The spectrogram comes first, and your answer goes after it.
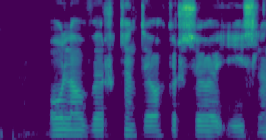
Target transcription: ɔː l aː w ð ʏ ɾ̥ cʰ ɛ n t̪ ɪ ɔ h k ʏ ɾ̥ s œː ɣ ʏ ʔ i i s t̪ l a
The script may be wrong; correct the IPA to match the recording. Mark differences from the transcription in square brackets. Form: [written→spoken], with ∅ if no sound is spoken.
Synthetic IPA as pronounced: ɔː l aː w [ð→v] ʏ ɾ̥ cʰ ɛ n t̪ ɪ ɔ h k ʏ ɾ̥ s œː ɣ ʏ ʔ i i s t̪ l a

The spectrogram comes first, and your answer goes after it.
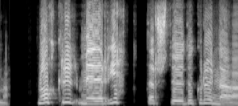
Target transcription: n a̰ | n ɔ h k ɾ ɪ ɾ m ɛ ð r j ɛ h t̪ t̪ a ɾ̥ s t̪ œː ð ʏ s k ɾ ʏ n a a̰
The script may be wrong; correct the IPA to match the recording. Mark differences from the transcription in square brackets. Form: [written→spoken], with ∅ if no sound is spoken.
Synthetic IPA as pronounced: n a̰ | n ɔ h k ɾ ɪ ɾ m ɛ ð r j ɛ h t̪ t̪ a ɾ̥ s t̪ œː ð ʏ [s→∅] k ɾ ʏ n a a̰

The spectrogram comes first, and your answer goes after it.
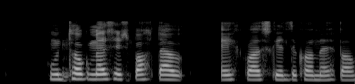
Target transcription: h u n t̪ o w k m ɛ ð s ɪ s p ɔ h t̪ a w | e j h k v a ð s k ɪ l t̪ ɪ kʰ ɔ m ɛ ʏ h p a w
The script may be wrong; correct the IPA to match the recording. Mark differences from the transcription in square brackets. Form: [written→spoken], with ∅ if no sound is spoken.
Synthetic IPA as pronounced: h u n [t̪→t̪ʰ] o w k m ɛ ð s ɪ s p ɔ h t̪ a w | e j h k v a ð s k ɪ l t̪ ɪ kʰ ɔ m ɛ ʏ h p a w

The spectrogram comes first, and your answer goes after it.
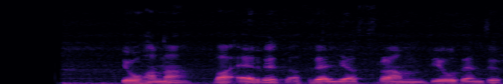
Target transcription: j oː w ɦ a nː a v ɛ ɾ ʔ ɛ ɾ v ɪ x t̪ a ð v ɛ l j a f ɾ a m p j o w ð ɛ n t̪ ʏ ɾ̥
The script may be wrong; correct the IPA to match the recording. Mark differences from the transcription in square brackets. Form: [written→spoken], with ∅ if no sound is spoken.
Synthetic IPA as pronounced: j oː w ɦ a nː a v [ɛ→a] ɾ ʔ ɛ ɾ v ɪ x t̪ a ð v ɛ l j a f ɾ a m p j o w ð ɛ n t̪ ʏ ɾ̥

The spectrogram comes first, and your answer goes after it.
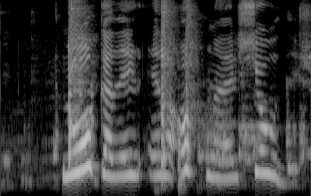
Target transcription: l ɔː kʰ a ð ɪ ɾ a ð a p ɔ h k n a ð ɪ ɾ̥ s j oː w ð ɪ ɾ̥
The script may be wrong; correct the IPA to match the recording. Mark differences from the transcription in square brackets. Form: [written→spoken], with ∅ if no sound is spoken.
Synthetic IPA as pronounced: l ɔː [kʰ→k] a ð ɪ ɾ [a→ɛ] ð a [p→ʔ] ɔ h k n a ð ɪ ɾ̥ s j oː w ð ɪ ɾ̥

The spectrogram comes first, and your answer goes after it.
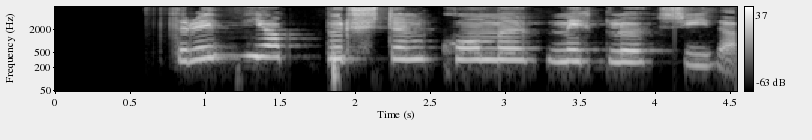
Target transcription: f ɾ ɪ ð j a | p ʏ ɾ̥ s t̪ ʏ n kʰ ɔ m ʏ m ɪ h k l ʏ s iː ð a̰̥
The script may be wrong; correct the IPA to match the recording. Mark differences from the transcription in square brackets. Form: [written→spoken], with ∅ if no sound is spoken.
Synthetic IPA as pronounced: [f→θ] ɾ ɪ ð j a | p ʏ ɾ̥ s t̪ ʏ n kʰ [ɔ→ɔː] m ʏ m ɪ h k l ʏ s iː ð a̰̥

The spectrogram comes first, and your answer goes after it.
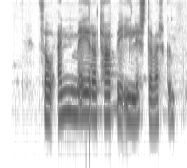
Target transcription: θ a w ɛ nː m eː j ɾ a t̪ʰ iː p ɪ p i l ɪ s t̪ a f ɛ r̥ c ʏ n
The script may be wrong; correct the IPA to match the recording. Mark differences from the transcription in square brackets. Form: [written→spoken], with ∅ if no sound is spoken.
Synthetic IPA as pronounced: θ a w ɛ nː m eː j ɾ a t̪ʰ [iː→aː] p ɪ [p→ʔ] i l ɪ s t̪ a [f→v] ɛ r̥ [c→k] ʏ [n→m]

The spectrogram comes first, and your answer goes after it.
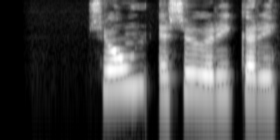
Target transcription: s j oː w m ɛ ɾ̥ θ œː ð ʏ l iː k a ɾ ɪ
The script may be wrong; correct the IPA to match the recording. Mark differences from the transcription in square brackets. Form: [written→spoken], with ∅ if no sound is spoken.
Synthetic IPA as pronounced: s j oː w [m→n] ɛ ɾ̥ [θ→s] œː [ð→ɣ] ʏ [l→ɾ] iː k a ɾ ɪ

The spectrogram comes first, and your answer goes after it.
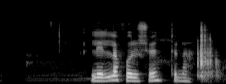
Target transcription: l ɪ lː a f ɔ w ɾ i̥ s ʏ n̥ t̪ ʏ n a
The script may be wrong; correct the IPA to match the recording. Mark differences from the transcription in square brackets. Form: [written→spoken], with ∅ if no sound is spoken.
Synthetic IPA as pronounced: l ɪ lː a f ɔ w ɾ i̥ s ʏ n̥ t̪ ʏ n a

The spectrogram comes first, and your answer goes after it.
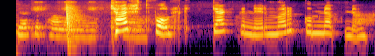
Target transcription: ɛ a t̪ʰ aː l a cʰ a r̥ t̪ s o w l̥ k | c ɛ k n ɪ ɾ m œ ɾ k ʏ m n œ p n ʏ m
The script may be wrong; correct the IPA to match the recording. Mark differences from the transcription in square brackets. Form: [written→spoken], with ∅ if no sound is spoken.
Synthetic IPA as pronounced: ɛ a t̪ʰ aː l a cʰ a r̥ t̪ [s→f] o w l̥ k | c ɛ k n ɪ ɾ m œ ɾ k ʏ m n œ p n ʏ m

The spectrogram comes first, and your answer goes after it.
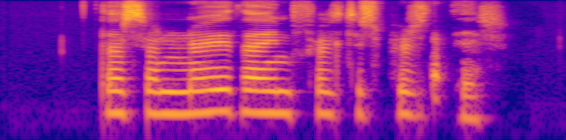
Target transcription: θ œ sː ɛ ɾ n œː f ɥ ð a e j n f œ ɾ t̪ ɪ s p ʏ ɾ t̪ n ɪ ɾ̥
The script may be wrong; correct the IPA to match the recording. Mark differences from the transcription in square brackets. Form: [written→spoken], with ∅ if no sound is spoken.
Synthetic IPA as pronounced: θ [œ→ɛ] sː [ɛ→a] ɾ n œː [f→∅] ɥ ð a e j n f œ [ɾ→l] t̪ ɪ s p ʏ ɾ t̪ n ɪ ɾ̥

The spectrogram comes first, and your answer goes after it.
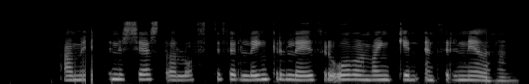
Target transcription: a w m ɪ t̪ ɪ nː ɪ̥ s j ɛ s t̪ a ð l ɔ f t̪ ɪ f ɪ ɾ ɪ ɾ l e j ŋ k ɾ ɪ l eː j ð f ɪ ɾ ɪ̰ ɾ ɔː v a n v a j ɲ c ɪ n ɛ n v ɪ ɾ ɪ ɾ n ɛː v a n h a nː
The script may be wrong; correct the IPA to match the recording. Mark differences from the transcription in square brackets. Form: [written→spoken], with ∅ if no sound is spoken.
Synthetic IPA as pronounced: a w m ɪ t̪ ɪ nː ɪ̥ s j ɛ s t̪ a ð l ɔ f t̪ ɪ f ɪ ɾ ɪ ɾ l e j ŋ k ɾ ɪ l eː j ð f ɪ ɾ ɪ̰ ɾ ɔː v a n v a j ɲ c ɪ n ɛ n [v→f] ɪ ɾ ɪ ɾ n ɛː [v→ð] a n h a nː

